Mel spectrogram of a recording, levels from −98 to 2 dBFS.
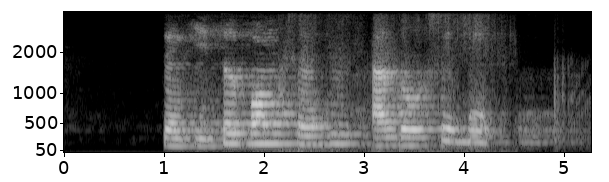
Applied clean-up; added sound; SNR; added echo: neural separator model SepFormer DNS4.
